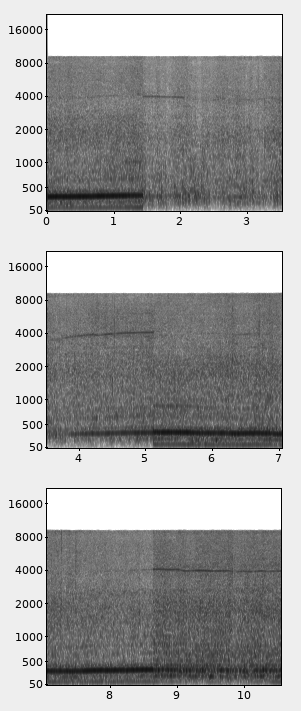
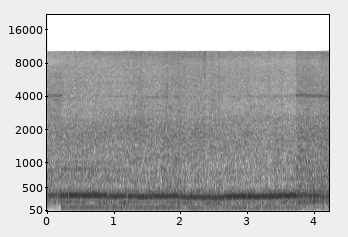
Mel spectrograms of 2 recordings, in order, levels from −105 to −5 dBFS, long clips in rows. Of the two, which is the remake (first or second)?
second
